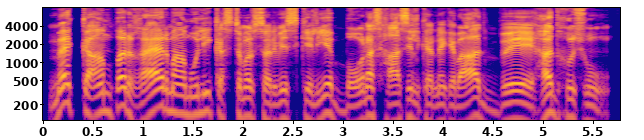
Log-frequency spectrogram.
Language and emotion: Urdu, happy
